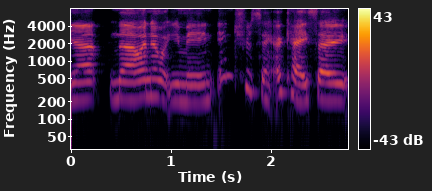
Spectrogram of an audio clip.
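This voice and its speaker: Speaking in a British accent, the woman has a fairly high pitch. Her pace is fairly quick. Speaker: podcast host. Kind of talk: casual interview chat.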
